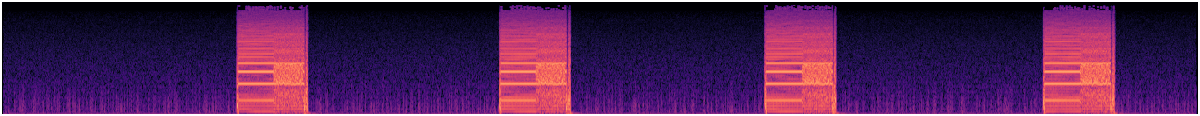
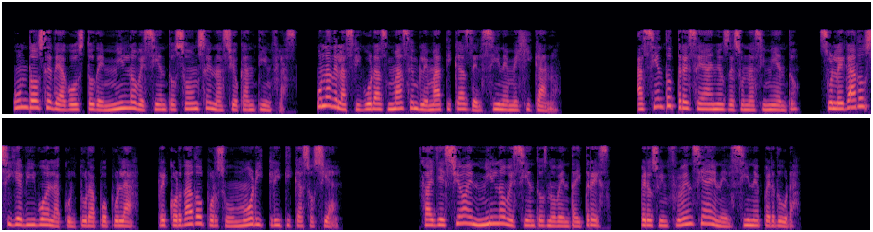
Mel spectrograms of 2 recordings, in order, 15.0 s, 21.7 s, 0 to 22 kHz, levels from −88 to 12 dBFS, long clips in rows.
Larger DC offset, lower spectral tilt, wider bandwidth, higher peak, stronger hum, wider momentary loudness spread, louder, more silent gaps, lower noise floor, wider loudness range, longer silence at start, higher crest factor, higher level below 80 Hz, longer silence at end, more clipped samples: first, 0.2% vs under 0.1%; second, -1.5 dB/octave vs -5 dB/octave; first, 19 kHz vs 8.2 kHz; first, -2 dBFS vs -8 dBFS; neither; about the same, 9 LU vs 8 LU; first, -6 LUFS vs -23 LUFS; second, none vs 7.11-7.86 s, 15.26-16.00 s; second, -51 dBFS vs under -90 dBFS; about the same, 2 LU vs 3 LU; first, 2.95 s vs 0.15 s; second, 10 dB vs 16 dB; first, -40 dBFS vs -66 dBFS; about the same, 1 s vs 0.9 s; neither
